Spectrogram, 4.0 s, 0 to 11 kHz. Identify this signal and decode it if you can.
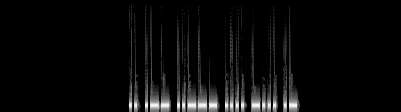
Morse code, heard as a keyed tone, about 42 wpm, 700 Hz. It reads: IW2HBA
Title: DXCC-100 Call Signs - 6 Characters - Repeated 3x - 45wpm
